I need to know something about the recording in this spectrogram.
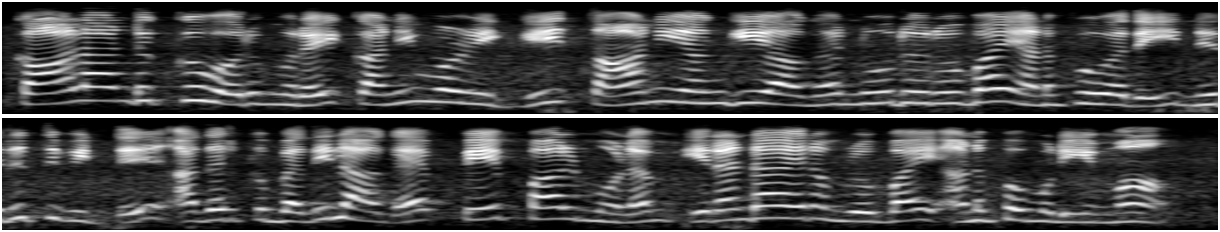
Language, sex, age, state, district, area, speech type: Tamil, female, 18-30, Tamil Nadu, Tiruvannamalai, urban, read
